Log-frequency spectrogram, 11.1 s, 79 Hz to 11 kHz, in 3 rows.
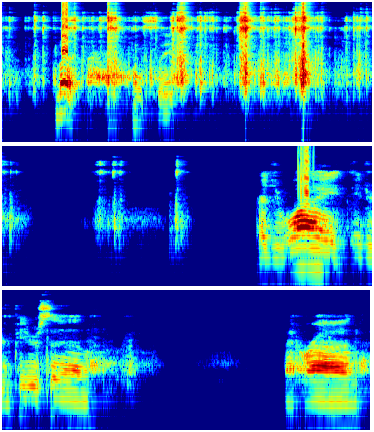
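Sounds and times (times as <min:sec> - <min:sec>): foil wrapper tearing and crinkling: 0:00.0 - 0:03.8.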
